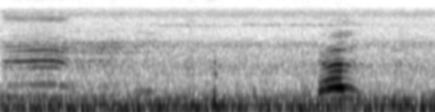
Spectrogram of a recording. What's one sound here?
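A cricket bat sharply strikes a ball.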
